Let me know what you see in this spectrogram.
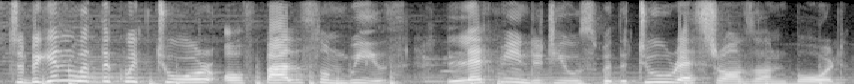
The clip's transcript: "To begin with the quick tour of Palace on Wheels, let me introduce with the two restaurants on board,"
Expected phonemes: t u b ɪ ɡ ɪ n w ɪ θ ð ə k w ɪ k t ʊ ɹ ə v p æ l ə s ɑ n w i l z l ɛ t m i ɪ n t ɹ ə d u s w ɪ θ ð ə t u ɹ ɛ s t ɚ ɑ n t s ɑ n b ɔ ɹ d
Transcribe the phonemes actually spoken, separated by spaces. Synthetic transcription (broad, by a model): t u b ɪ ɡ ɪ n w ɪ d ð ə k w ɪ k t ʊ ɹ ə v p æ l ə s ɑ n w i l z l ɛ t m i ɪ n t ə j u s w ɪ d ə t u ɹ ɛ s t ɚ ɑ n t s ɑ n b ɔ ɹ d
